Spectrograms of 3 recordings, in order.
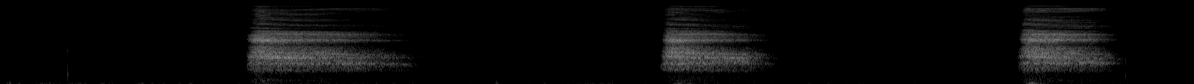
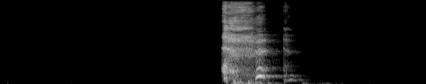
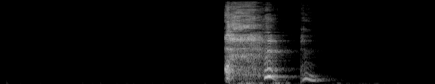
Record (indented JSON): {
  "exhalation_length": "11.9 s",
  "exhalation_amplitude": 3077,
  "exhalation_signal_mean_std_ratio": 0.42,
  "cough_length": "4.3 s",
  "cough_amplitude": 28150,
  "cough_signal_mean_std_ratio": 0.26,
  "three_cough_length": "4.4 s",
  "three_cough_amplitude": 21918,
  "three_cough_signal_mean_std_ratio": 0.3,
  "survey_phase": "beta (2021-08-13 to 2022-03-07)",
  "age": "65+",
  "gender": "Female",
  "wearing_mask": "No",
  "symptom_none": true,
  "symptom_onset": "8 days",
  "smoker_status": "Never smoked",
  "respiratory_condition_asthma": true,
  "respiratory_condition_other": false,
  "recruitment_source": "REACT",
  "submission_delay": "7 days",
  "covid_test_result": "Negative",
  "covid_test_method": "RT-qPCR"
}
